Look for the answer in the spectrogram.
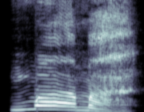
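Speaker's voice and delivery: high, long wail for mama; very high childish scream; child's piercing cry. A narrator's reading. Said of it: "Детский крик резанул по ушам".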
